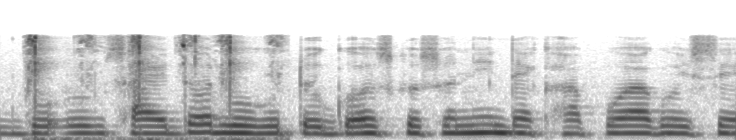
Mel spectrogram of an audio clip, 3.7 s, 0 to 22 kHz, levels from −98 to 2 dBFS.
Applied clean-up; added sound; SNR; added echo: none; Scissors; 3 dB; none.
